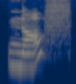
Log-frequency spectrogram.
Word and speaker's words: neuf: Neuf, nothing silent, you're pronouncing everything.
